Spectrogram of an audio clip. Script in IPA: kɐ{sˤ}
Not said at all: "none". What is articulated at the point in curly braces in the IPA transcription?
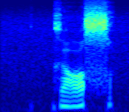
sˤ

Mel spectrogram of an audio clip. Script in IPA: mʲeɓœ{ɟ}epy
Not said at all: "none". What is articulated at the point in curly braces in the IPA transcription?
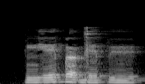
ɡ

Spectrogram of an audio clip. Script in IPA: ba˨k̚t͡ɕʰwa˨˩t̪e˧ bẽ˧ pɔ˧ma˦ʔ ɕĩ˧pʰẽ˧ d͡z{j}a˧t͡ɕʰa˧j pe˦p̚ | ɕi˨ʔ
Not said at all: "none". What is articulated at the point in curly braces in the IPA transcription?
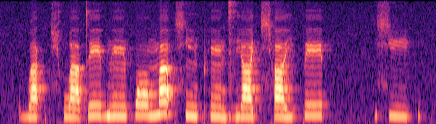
j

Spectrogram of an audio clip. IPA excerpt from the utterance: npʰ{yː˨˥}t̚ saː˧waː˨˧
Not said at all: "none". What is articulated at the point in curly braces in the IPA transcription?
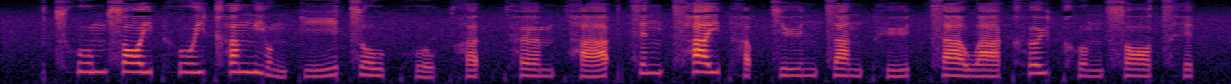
yː˨˥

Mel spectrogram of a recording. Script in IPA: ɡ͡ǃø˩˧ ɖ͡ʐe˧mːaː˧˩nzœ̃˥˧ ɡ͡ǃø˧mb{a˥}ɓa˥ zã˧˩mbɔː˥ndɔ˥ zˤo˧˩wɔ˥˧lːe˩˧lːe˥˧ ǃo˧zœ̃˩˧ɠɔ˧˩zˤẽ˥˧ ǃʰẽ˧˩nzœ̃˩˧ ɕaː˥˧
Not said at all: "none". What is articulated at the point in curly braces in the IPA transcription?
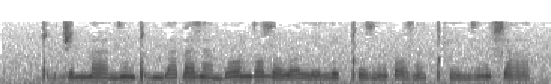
a˧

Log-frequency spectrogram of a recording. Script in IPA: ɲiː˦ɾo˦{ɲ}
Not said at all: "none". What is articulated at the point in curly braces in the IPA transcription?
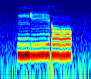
none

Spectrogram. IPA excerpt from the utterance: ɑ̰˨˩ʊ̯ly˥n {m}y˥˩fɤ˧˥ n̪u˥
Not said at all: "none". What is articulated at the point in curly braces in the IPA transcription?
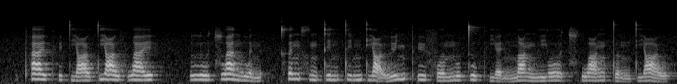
pʰ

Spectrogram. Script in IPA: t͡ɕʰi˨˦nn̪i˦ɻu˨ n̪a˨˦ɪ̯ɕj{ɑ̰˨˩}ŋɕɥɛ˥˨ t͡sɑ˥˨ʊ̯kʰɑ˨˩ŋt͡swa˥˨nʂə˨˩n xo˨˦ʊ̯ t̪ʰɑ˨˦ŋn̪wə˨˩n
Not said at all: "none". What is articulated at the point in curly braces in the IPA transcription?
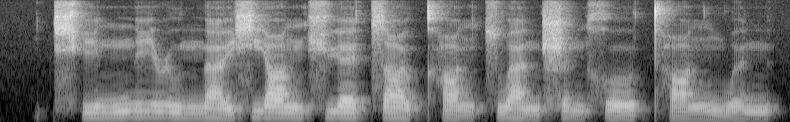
ɑ˥˨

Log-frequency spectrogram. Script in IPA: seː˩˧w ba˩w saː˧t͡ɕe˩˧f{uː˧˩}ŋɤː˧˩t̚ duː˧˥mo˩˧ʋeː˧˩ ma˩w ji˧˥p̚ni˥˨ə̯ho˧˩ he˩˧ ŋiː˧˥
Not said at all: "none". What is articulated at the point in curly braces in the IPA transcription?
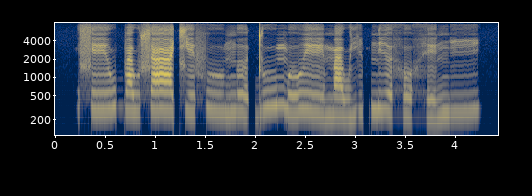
uː˧˩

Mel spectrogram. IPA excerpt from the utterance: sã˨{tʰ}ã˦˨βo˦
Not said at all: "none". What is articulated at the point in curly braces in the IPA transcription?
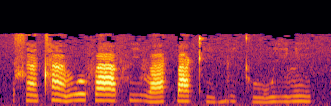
tʰ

